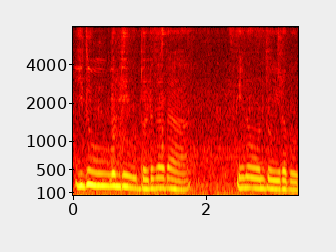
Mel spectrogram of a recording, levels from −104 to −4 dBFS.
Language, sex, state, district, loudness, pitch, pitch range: Kannada, male, Karnataka, Mysore, -33 LUFS, 180 Hz, 165-215 Hz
